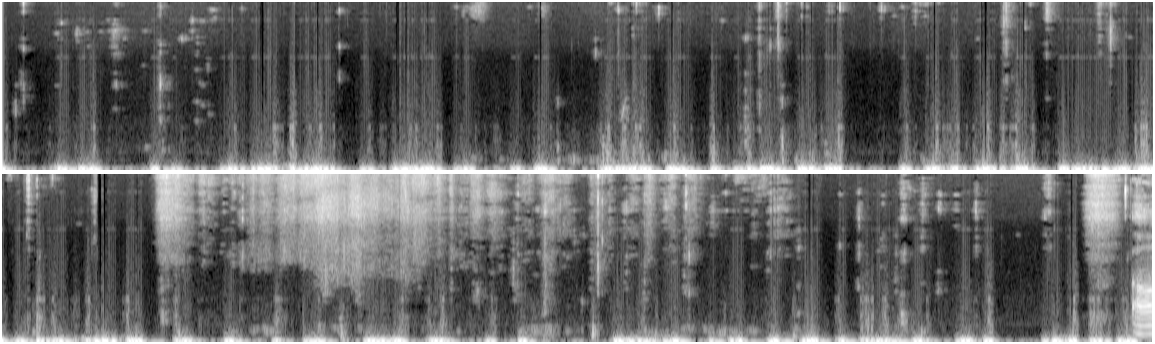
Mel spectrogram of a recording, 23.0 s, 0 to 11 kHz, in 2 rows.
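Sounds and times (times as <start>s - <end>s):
hissing burst: 13.0s - 16.4s, 22.3s - 22.8s.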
